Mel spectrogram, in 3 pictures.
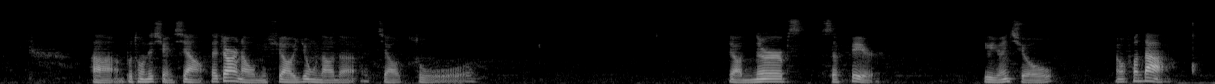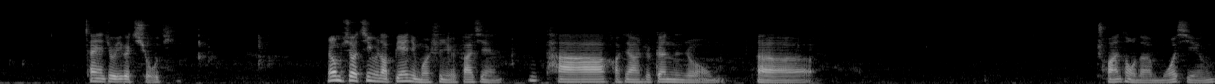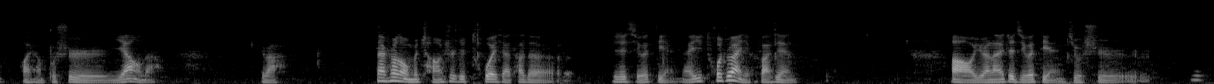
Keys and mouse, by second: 11.3 s, 12.2 s, 13.5 middle click, 14.1 g, 15.4-16.2 middle drag, 16.2 Tab, 16.8 a, 17.0-28.4 middle drag, 28.4 ctrl+right click, 29.1 g, 31.0-32.0 ctrl+middle drag, 32.0 g, 35.0 g, 35.5-36.4 middle drag.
